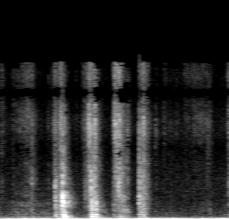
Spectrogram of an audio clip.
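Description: Tarot cards being shuffled by hand: a quiet string of quick, irregular card flicks.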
